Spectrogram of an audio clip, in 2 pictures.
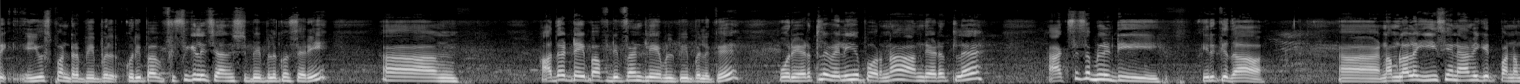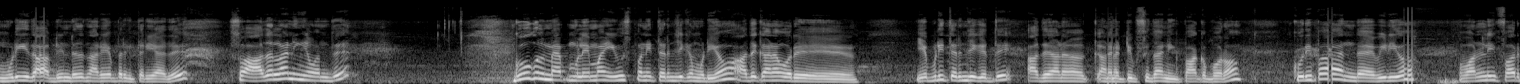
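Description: At 15.56, 26.28, 28.36 and 29.24 s the audio has chunks out of order: a 40 ms block plays one position late, or three at 28.36 s. Each spot sounds like a brief jumbled stutter, with hard joins where the displaced block is spliced in.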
